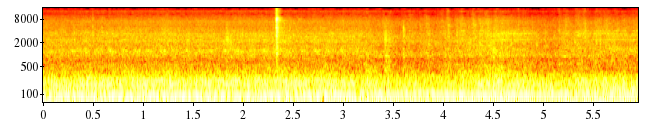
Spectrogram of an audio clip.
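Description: A 1970 Chevelle SS's V8 running steadily at low speed, a deep rumble heard from inside the cabin. A single light click sounds about two seconds in.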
